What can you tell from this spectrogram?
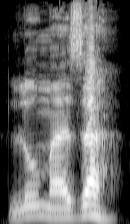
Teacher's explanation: جب وقف کریں گے تو سرکل شیپ میں جو تا ہے اس کو ہم ہا کی آواز دیتے ہیں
